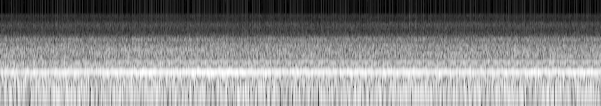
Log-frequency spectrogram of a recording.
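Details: Car wheel bearing going bad, heard while cruising: a constant droning howl over road noise. Worn wheel bearing.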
